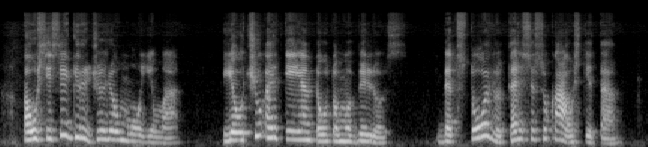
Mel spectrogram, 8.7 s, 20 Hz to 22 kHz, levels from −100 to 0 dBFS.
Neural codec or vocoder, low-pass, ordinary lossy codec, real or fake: vocoder, 44.1 kHz, 128 mel bands, Pupu-Vocoder; 14.4 kHz; Opus, 32 kbps; fake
